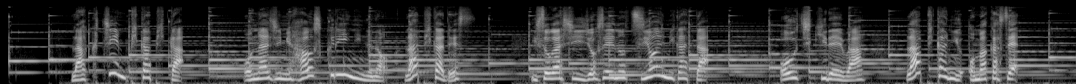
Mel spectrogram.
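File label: commercial; lapica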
